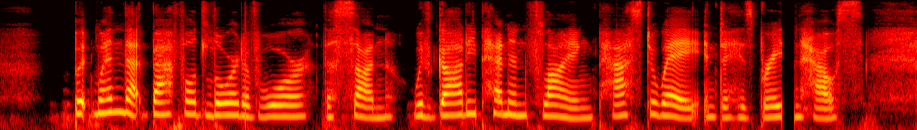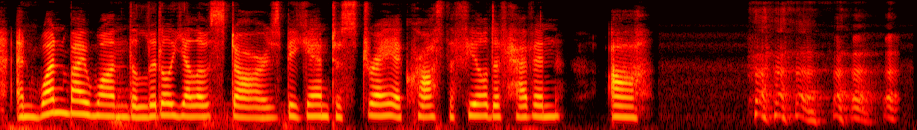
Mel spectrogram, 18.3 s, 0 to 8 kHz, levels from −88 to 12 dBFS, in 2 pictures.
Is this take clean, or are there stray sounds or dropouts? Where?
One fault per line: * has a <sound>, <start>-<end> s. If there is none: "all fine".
* has a dropout, 7.8-7.9 s
* has a laugh, 16.6-18.2 s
